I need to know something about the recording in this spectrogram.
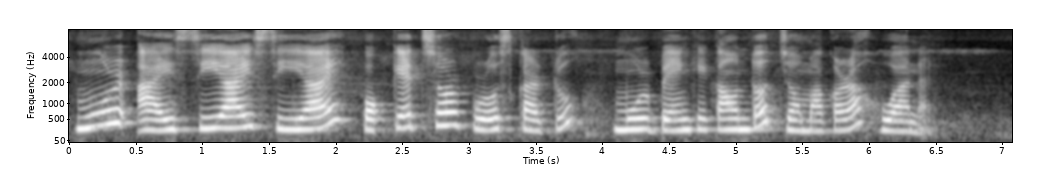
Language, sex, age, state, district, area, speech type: Assamese, female, 30-45, Assam, Lakhimpur, rural, read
